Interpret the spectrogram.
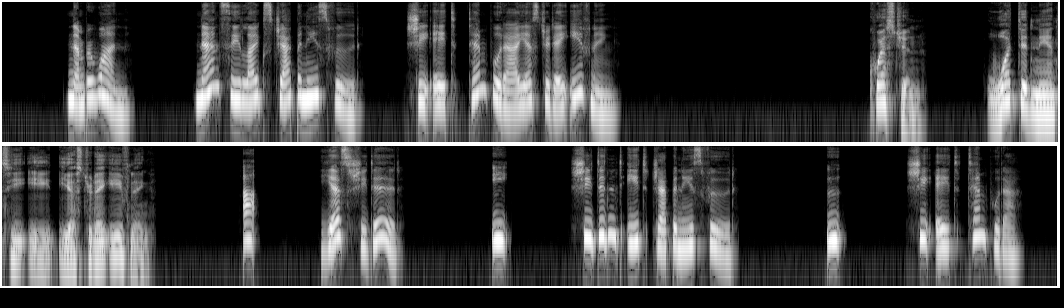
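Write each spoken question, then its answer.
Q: What did Nancy eat yesterday evening?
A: C: She ate tempura.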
